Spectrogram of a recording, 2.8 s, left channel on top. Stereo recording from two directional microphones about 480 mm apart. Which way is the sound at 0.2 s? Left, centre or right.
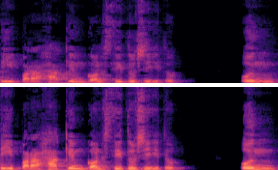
Right.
